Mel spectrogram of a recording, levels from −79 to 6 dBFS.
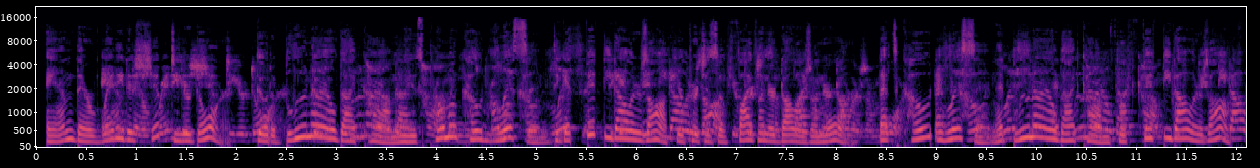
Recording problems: echo of what is said; strong; throughout; 550 ms later, 6 dB below the speech

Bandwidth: 15 kHz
